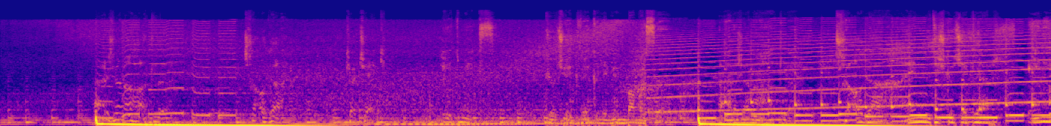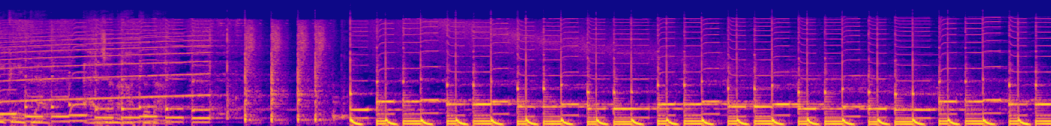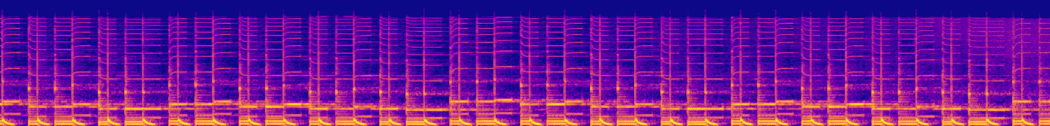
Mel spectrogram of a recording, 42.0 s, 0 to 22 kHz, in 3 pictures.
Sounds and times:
Electronic dance music: 0.0s - 42.0s.

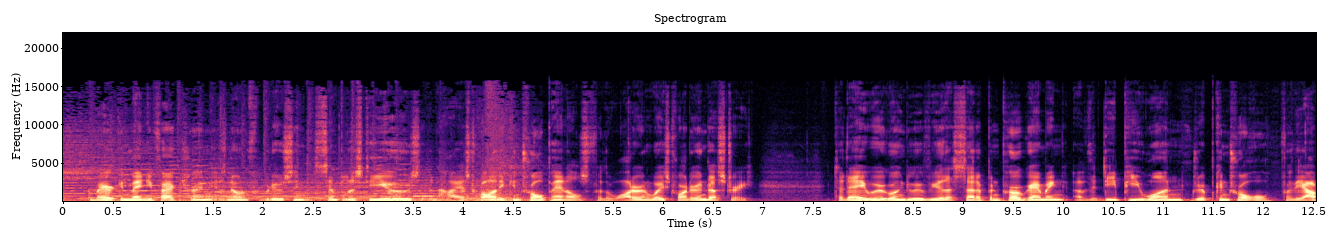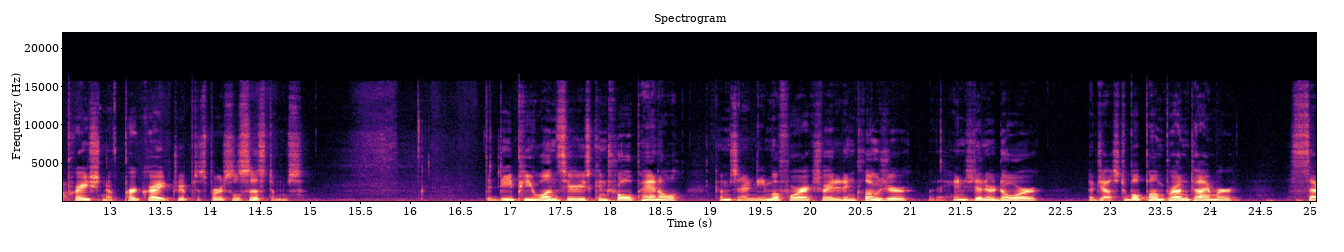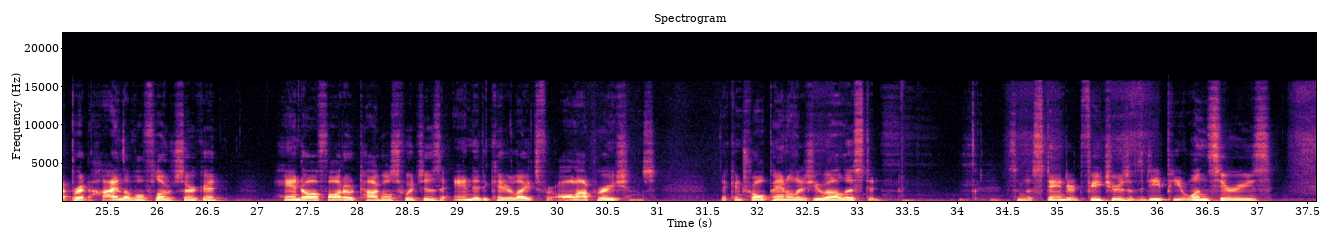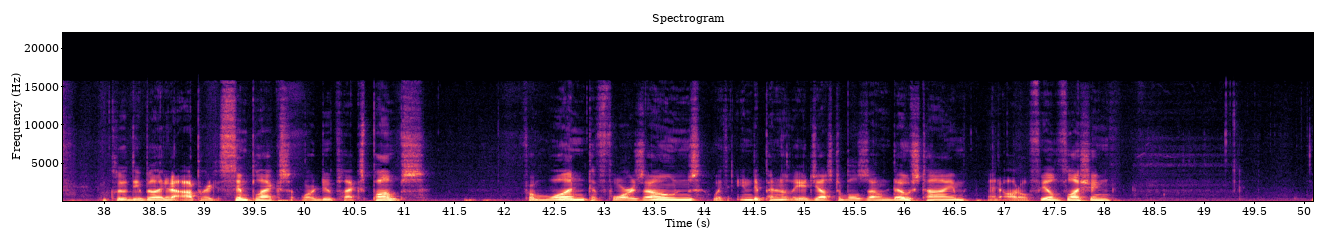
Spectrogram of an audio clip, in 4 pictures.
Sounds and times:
Speech: 0.2s - 7.0s, 7.7s - 15.0s, 16.7s - 31.0s, 31.6s - 33.3s, 34.5s - 37.2s, 38.0s - 41.3s, 42.2s - 48.2s.

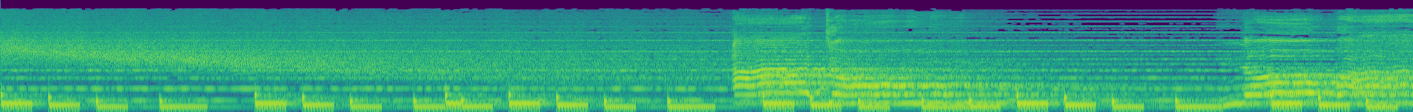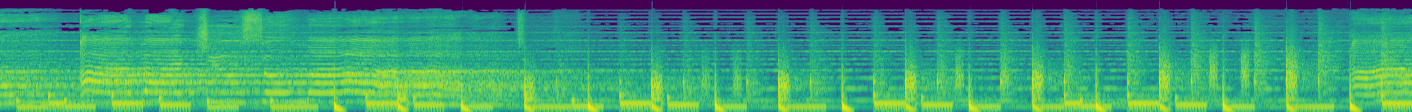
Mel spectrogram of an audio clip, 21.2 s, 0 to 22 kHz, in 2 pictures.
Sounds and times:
Trance music: 0.0s - 21.1s.

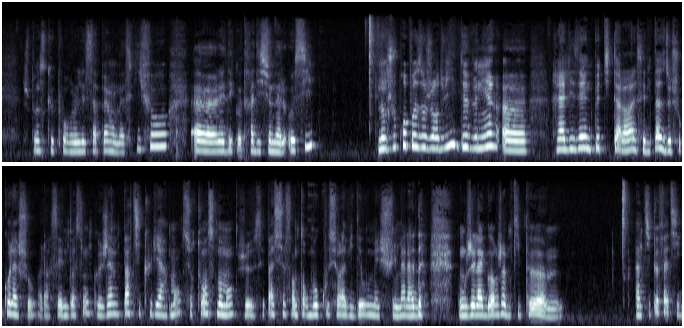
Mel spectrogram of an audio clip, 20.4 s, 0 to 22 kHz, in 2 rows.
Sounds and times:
Speech: 0.4s - 4.8s, 5.5s - 18.7s, 19.5s - 20.4s.

